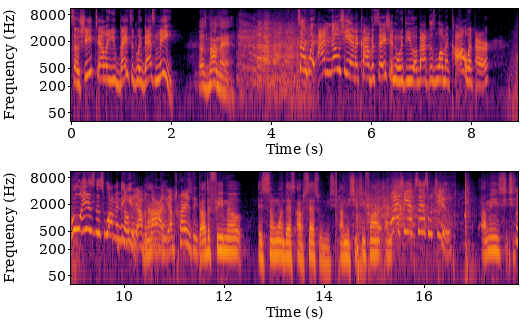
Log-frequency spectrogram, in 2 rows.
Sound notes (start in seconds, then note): 3.4 audience laughing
